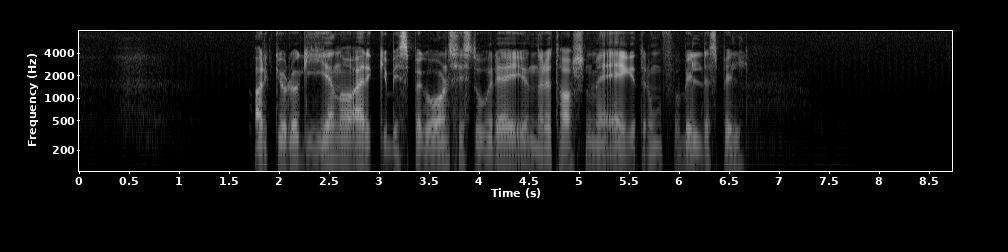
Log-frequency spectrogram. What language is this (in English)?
Norwegian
